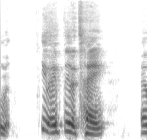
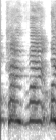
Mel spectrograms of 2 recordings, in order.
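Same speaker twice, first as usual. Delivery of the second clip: impressed approval; 5 dB louder than usual. Retold or imitated. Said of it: "I'm like".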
